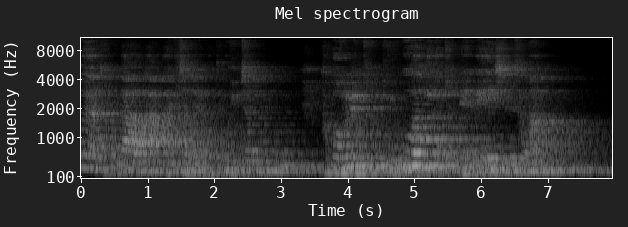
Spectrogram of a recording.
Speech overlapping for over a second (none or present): none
